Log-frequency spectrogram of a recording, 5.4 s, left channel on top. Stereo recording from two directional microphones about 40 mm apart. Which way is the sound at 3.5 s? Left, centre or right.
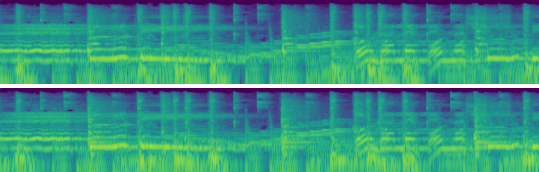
Left.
